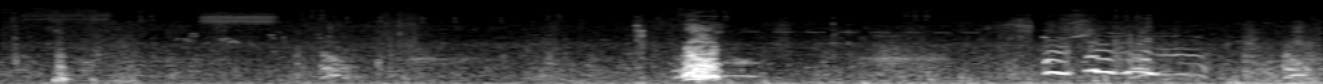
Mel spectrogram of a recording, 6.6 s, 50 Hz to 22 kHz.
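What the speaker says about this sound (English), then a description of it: "Oh, hello, doggy." Dog barking inside the Red Dead Redemption 2 video game, a few short barks and yips: one louder bark near the middle, then a quick cluster of three toward the end over a faint game ambience.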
